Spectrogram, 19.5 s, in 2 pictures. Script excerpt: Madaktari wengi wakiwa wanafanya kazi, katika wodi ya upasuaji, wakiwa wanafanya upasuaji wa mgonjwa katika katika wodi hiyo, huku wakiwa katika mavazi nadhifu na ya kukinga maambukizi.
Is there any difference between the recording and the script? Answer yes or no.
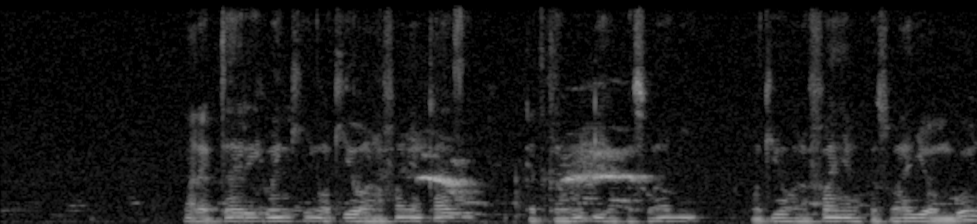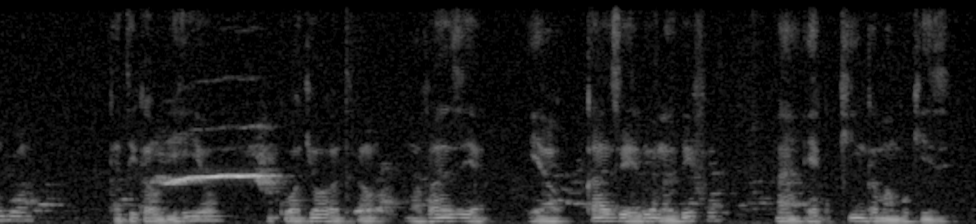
yes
